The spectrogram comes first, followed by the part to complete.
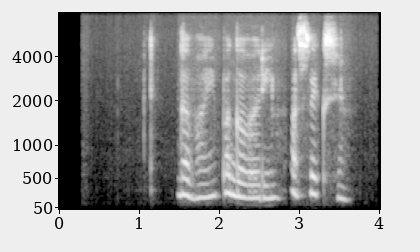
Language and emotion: Russian, neutral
